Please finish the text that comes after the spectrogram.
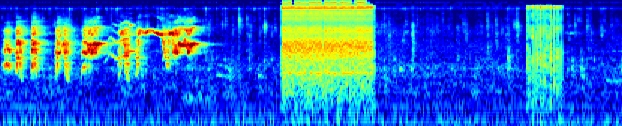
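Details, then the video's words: Black-winged starling learning sounds in obyogan style: rapid, scratchy, high chattering notes tumbling together for over a second, followed by a long burst of hissing noise and a shorter noisy thump. "Jalak kebo Obyogan Belajar Bunyi"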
